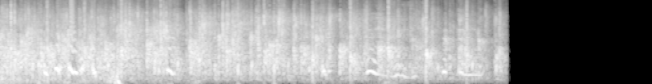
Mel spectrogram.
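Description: A crowd claps and applauds loudly.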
